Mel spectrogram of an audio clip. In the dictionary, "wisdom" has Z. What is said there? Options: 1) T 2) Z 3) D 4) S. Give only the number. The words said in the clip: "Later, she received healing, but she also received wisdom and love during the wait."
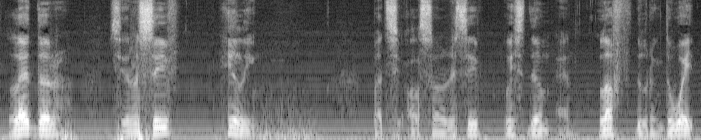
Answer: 4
